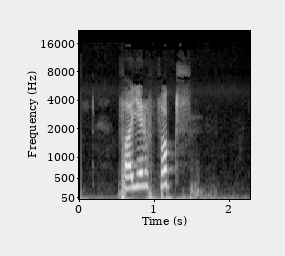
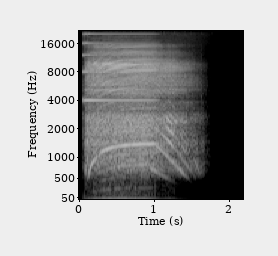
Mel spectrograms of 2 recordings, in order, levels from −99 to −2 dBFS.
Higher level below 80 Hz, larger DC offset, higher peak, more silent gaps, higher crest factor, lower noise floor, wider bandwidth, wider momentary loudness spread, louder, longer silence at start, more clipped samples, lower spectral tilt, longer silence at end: first, -36 dBFS vs -82 dBFS; neither; first, -2 dBFS vs -10 dBFS; neither; about the same, 18 dB vs 16 dB; second, -52 dBFS vs -82 dBFS; second, 10 kHz vs over 20 kHz; first, 21 LU vs 12 LU; first, -17 LUFS vs -22 LUFS; first, 0.55 s vs 0.05 s; neither; first, -5.5 dB/octave vs 6 dB/octave; about the same, 0.7 s vs 0.65 s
